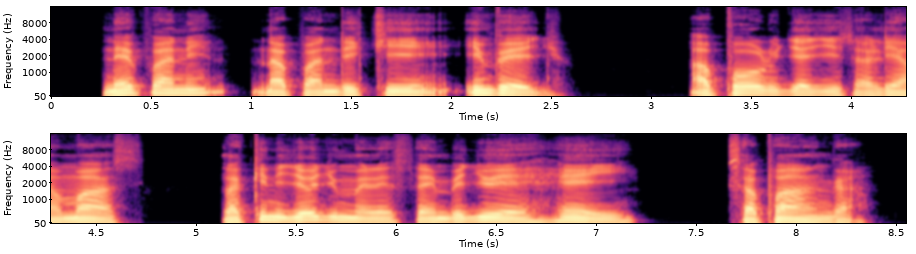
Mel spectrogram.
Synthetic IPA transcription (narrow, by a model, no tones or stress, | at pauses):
nɛpaninapandikiḭmbɛɟu | a̰pɔluɟaɟitaliamasi̥ | lakiniɟɔɟumɛlɛsaimbɛɟujɛɦɛi | sapaŋɡa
